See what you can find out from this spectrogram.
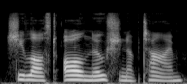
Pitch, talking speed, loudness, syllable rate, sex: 190 Hz, 190 wpm, -16 LUFS, 4.1 syllables/s, female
